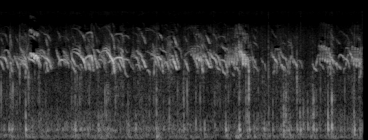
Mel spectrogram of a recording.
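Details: Mixed-breed chicks, Bielefelder, Catskill Homesteader and Swedish Flower Hen, in a brooder while feeding and drinking; constant thin, high chirping from many chicks with scattered pecking clicks, ending abruptly in silence.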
